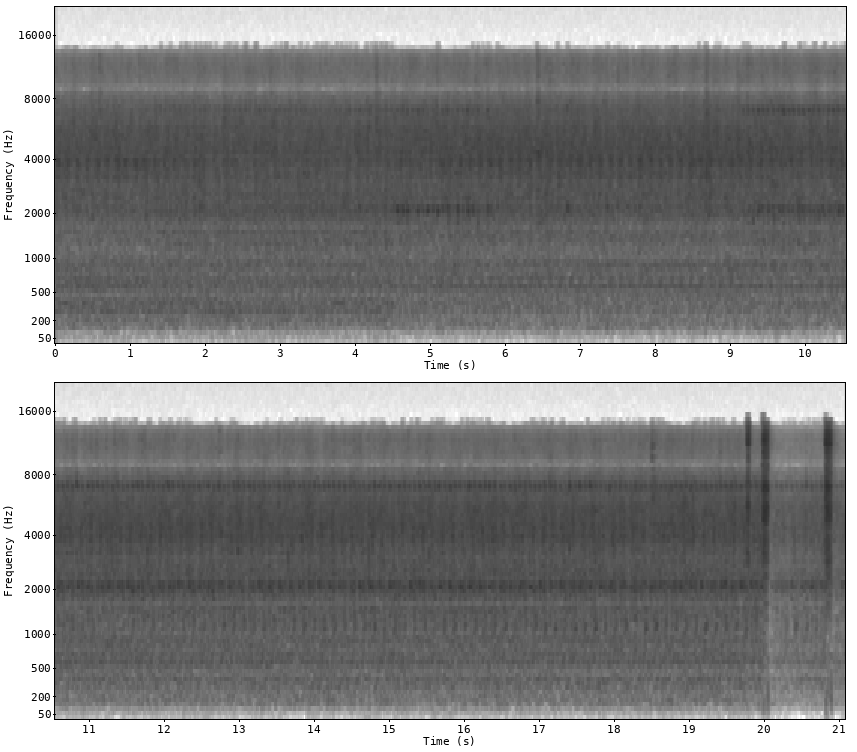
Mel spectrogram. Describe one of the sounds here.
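A drill bit grinds steadily through metal.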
